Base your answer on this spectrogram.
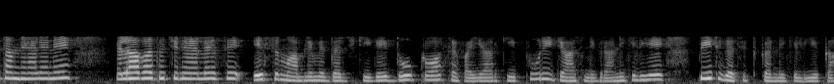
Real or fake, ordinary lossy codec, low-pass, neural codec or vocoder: fake; none; 3.6 kHz; vocoder, 22.05 kHz, 80 mel bands, WaveNeXt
